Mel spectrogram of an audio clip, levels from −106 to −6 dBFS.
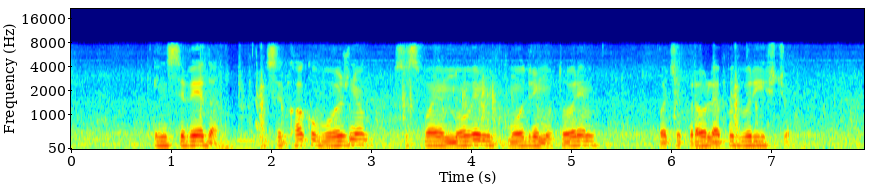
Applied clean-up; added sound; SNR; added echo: none; Subway, metro, underground; 14 dB; none.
